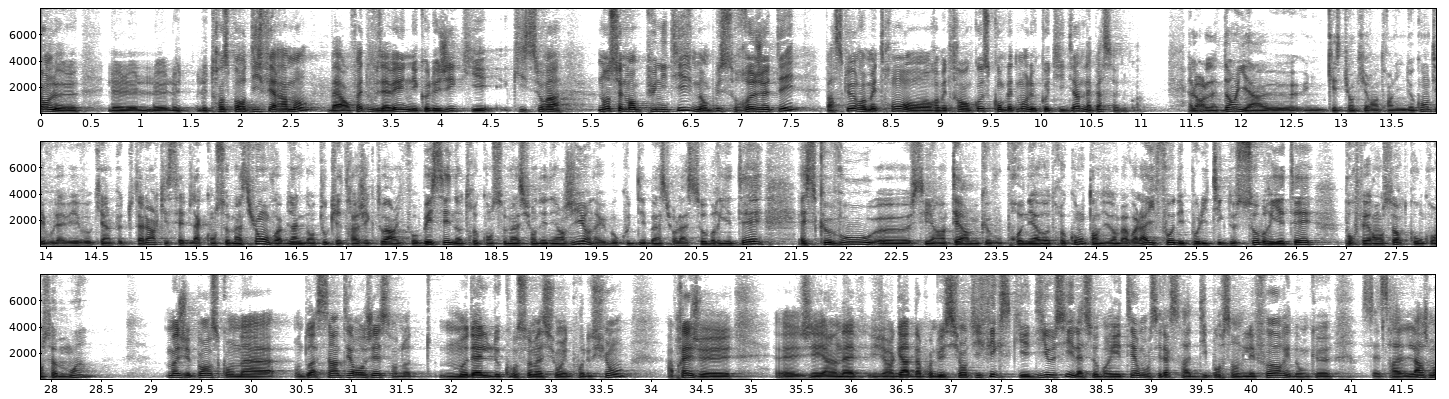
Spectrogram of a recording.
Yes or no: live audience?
yes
